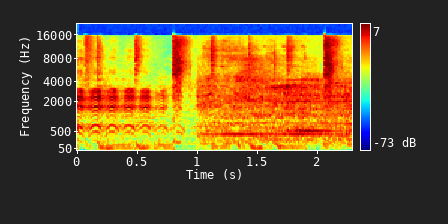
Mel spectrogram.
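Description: A man laughs for about a second, then background music with steady held notes plays over the noise of a crowded hall.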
